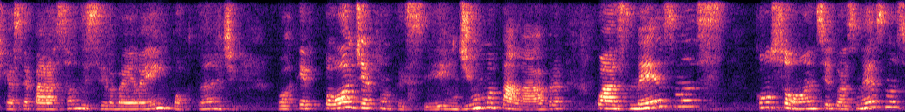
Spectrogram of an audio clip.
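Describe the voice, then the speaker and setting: A woman's voice: on the high side, a little mellow, slight background noise. Brazilian teacher woman, echoey and distant. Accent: Brazilian Portuguese. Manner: slow, syllable-stressing explanations with frequent "né?". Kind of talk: recorded classroom lesson.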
